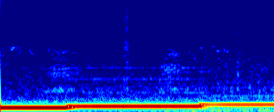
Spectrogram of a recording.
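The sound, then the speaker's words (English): An acoustic sewer pipe inspection device in Santa Barbara sends a loud, steady pure tone through a pipe. The low, humming pitch steps up slightly twice and otherwise stays flat and unbroken. “That's the sound of an acoustic sewer inspection. How it works, a device at one end of the pipe sends sound through the pipe to a receiving device at the other end.”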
